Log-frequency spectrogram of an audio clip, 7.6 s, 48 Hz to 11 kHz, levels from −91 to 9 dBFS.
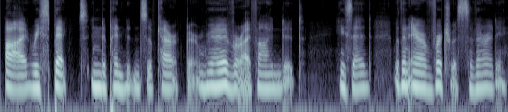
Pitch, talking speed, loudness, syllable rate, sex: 160 Hz, 135 wpm, -19 LUFS, 4.5 syllables/s, female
